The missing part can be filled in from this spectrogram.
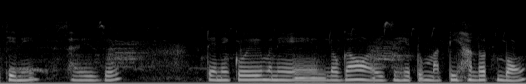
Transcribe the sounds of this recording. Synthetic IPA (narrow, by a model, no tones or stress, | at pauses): teni | saɹizɔ | tɛnɛkojmanɛlɔɡaw̃ | ziɦɛtʊmatihalɔtbɔ̃w̃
